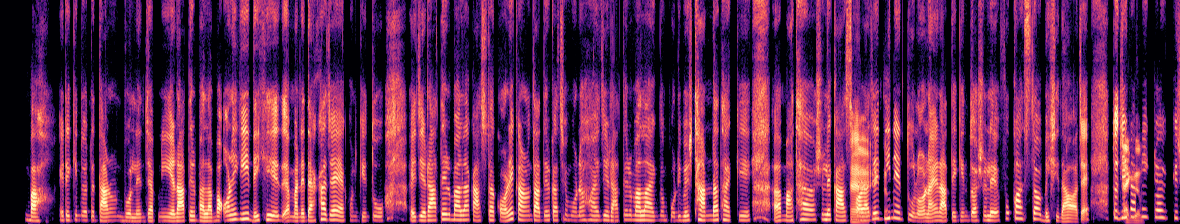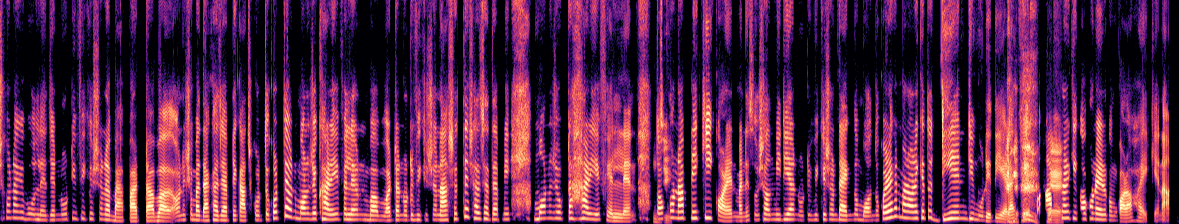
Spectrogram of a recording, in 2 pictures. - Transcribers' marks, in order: "বেলা" said as "ম্যালা"; unintelligible speech; chuckle
- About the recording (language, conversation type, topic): Bengali, podcast, প্রযুক্তি কীভাবে তোমার শেখার ধরন বদলে দিয়েছে?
